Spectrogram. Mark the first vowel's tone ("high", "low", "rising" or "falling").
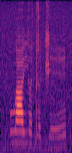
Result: high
